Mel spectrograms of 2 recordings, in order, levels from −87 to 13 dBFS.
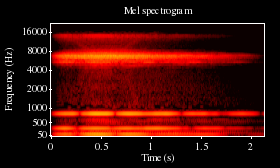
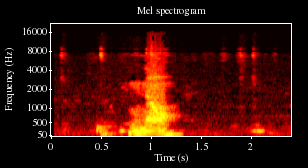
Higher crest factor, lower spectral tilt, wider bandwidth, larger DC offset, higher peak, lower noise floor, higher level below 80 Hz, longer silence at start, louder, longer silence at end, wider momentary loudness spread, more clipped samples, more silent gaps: about the same, 20 dB vs 16 dB; second, -2 dB/octave vs -6 dB/octave; first, 16 kHz vs 12 kHz; neither; second, -6 dBFS vs 0 dBFS; second, -46 dBFS vs -53 dBFS; second, -48 dBFS vs -38 dBFS; second, 0 s vs 0.45 s; second, -21 LUFS vs -13 LUFS; second, 0.15 s vs 0.3 s; about the same, 19 LU vs 21 LU; neither; neither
